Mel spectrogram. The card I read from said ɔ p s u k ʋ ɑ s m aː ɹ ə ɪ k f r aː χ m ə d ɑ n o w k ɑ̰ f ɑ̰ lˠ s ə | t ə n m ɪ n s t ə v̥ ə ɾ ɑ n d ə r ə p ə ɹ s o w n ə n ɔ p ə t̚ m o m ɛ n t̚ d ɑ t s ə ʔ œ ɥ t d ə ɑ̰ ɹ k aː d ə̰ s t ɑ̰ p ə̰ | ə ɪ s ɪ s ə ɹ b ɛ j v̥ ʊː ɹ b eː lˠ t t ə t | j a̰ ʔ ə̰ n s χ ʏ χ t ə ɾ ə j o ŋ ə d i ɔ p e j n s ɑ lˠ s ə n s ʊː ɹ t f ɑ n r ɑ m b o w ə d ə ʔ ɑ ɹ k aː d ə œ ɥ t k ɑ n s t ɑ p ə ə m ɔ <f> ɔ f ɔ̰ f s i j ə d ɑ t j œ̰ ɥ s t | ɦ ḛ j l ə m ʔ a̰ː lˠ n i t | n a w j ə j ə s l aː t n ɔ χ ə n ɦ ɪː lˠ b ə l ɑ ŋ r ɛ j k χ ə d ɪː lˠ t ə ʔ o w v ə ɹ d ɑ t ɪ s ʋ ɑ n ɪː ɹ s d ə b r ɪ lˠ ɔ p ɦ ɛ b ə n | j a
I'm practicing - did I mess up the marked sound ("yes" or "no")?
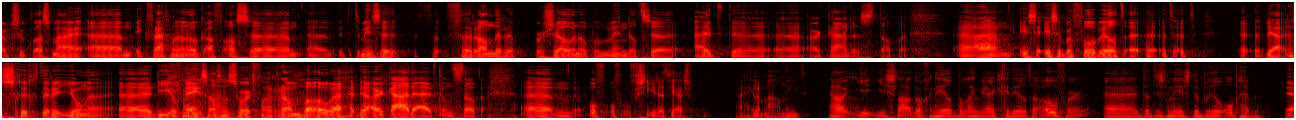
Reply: no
